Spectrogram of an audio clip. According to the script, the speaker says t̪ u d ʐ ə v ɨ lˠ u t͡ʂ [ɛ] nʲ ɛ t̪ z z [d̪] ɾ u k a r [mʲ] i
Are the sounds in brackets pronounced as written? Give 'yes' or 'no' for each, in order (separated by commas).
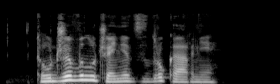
yes, yes, no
